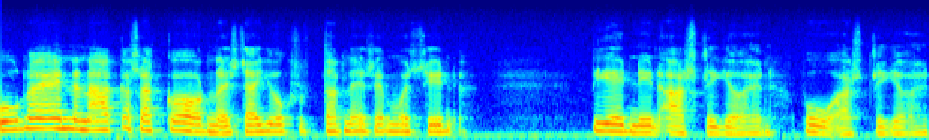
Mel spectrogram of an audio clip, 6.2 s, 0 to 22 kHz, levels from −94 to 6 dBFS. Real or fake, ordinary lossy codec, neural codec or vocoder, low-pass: real; none; none; 19.8 kHz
